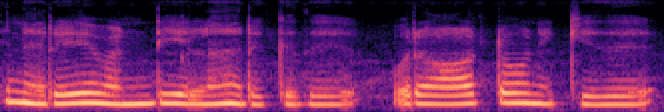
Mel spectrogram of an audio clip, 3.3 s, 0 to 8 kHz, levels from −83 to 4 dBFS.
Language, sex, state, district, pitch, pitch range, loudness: Tamil, female, Tamil Nadu, Kanyakumari, 235 Hz, 225-250 Hz, -12 LUFS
